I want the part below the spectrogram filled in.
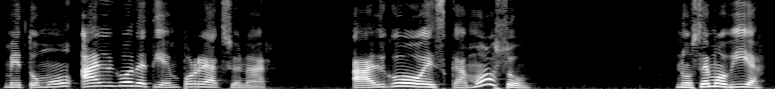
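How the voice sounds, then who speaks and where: A woman with a South American Spanish accent, reading a children's story aloud in a steady, expressive way. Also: on the high side, no echo, clean studio sound. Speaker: narrator. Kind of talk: scripted storybook narration.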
